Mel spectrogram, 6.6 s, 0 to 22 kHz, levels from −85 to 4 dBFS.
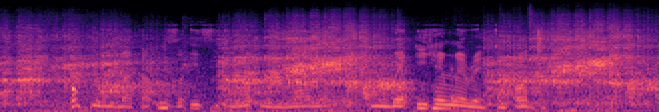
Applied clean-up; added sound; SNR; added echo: none; Sliding door; -4 dB; none.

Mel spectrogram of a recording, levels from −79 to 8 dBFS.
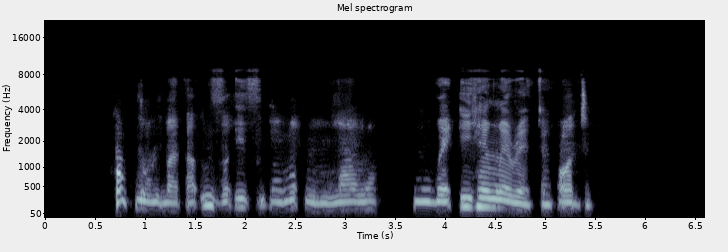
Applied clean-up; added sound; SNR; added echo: neural mask model Resemble Enhance denoiser.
